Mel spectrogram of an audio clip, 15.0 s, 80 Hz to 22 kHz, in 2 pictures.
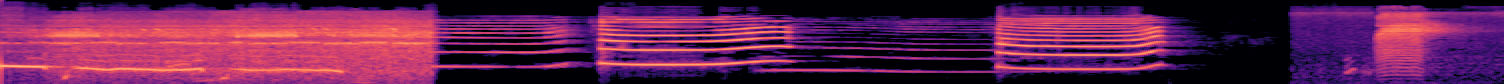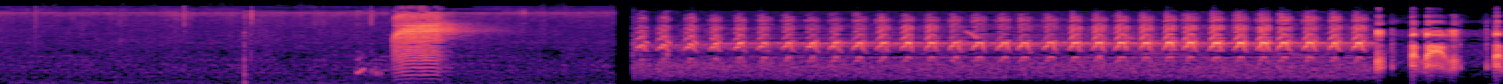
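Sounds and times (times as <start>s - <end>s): loud rising pulsed animal call: 0.0s - 5.4s.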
